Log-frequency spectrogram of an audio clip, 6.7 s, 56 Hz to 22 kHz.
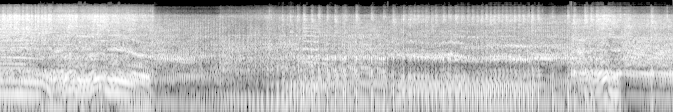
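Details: Rebuilt 2000 Honda CR250R two-stroke with a full FMF exhaust, running after being kick-started: crisp revs up and drops back cleanly through several blips with no bogging or misfire. Healthy, normal running.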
